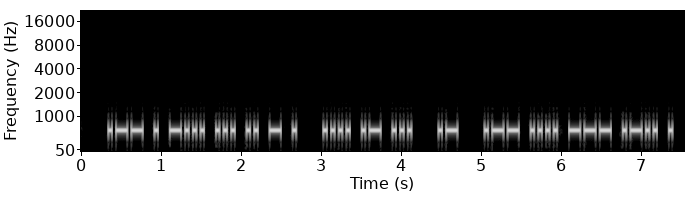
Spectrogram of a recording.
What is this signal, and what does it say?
Morse code, heard as a keyed tone, about 25 wpm, 600 Hz. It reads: WEBSITE HAS A WHOLE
